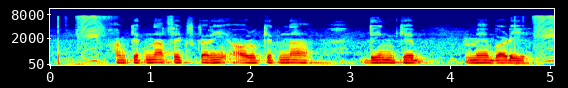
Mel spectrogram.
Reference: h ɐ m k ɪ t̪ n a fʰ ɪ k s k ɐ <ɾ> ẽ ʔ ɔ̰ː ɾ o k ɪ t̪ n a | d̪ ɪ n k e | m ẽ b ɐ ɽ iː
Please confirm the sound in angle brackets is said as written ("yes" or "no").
yes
